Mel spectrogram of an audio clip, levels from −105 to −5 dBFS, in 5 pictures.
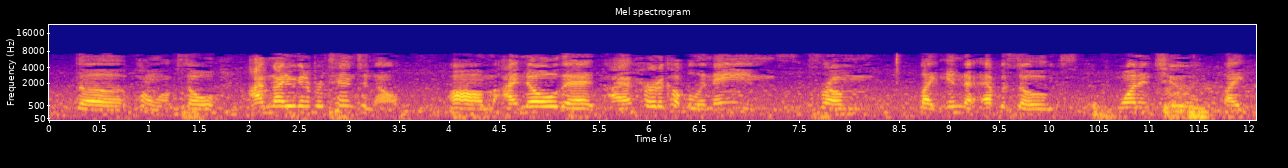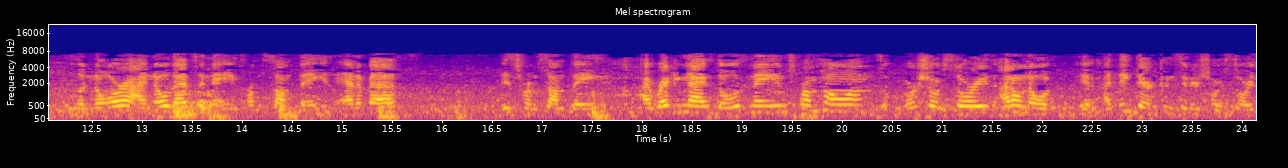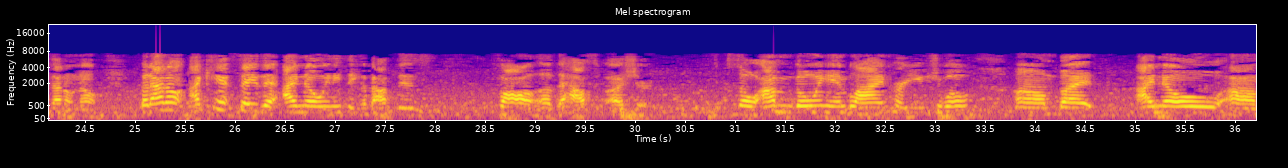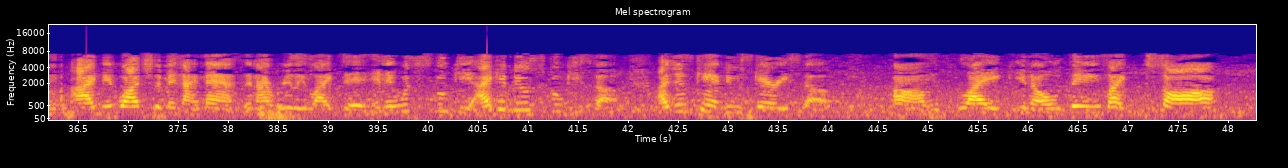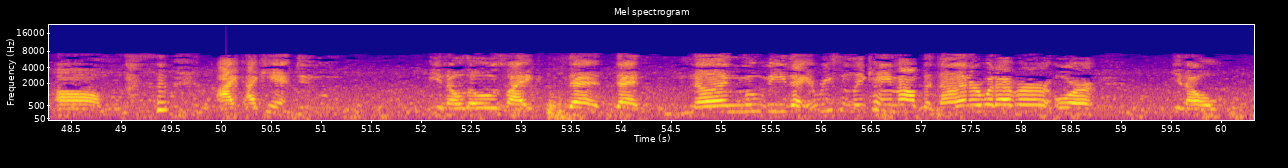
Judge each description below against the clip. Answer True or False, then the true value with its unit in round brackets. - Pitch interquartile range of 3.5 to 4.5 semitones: False (4.9 semitones)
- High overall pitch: True (225 Hz)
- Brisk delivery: False (150 wpm)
